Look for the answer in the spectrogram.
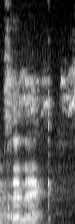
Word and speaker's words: Sinek: Sinek. How do you say his name? – Sinek. – Sinek.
